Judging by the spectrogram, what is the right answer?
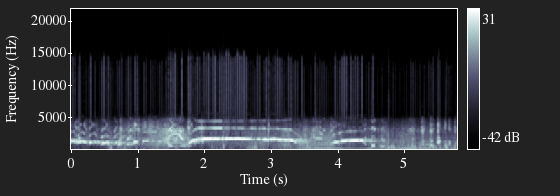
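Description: Music: high held notes that slide down at their ends, joined by a low sustained chord about halfway through.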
